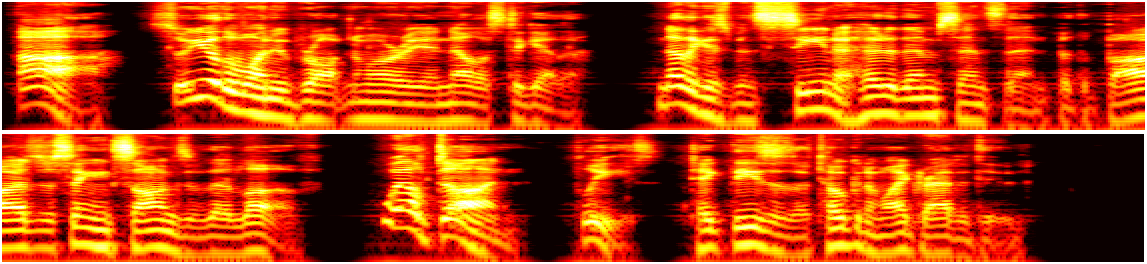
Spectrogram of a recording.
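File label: breton read through, dark elf voice auditions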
